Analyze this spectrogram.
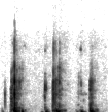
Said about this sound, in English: So I can hear you chewing. Okay, I'll stop. No more macadamia nuts.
